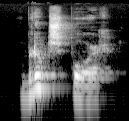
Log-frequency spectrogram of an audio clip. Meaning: a bloody trail, as left by a wounded creature
- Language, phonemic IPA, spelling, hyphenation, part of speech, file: Dutch, /ˈblut.spoːr/, bloedspoor, bloed‧spoor, noun, Nl-bloedspoor.ogg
